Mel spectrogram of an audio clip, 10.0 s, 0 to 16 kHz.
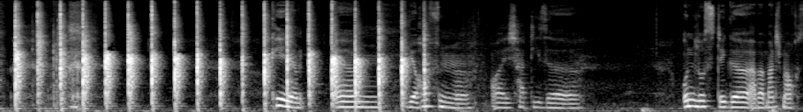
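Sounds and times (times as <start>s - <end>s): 
one person clapping: 0.0s - 5.4s
speech: 3.4s - 7.4s, 8.5s - 10.0s.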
